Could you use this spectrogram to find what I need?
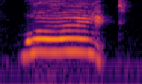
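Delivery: sudden high squeak of surprise; startled what. Real, not acted. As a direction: caught off guard, jump way up. Stream starts without warning.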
